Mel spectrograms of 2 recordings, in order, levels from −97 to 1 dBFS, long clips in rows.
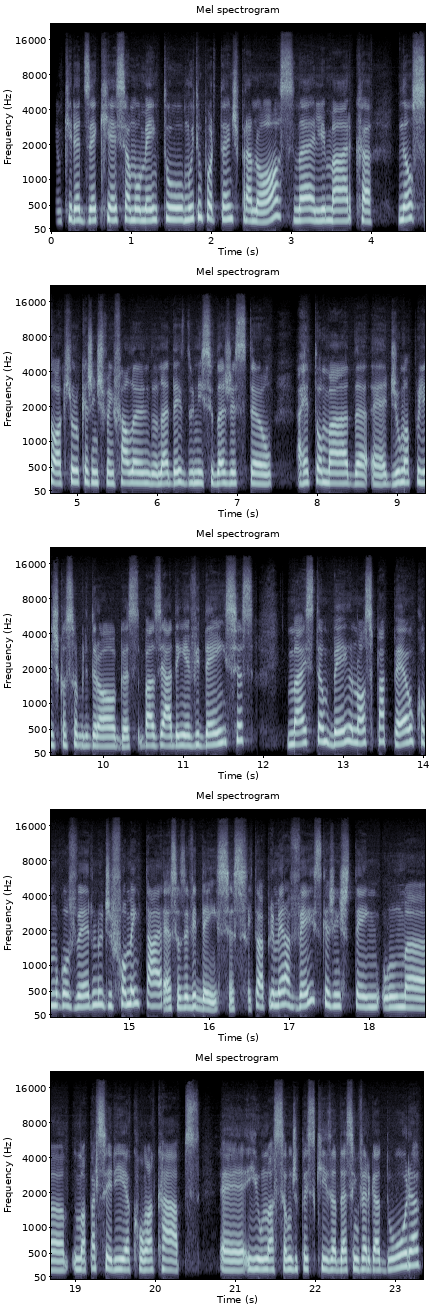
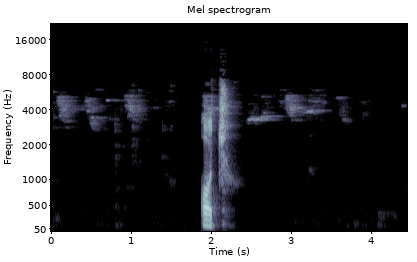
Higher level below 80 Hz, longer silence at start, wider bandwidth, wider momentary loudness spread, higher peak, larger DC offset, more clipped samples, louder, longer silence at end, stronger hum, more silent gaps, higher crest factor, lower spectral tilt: about the same, -78 dBFS vs -80 dBFS; about the same, 0.05 s vs 0.1 s; first, 17 kHz vs 9.2 kHz; second, 4 LU vs 27 LU; about the same, -6 dBFS vs -6 dBFS; neither; neither; first, -20 LUFS vs -23 LUFS; second, 0.05 s vs 1.4 s; neither; neither; second, 14 dB vs 26 dB; about the same, -4 dB/octave vs -3 dB/octave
